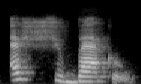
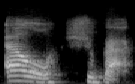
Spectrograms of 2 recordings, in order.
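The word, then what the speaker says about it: الشباك: Eshubaku. Eshubaku. Good. Eshubaku. Eshubaku. Now you'll notice there, I didn't say El Shubak. I said Eshubak. So you don't pronounce the lam of the aleph lam.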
